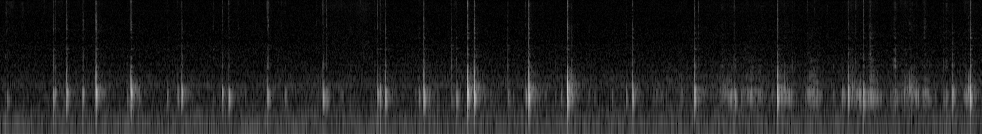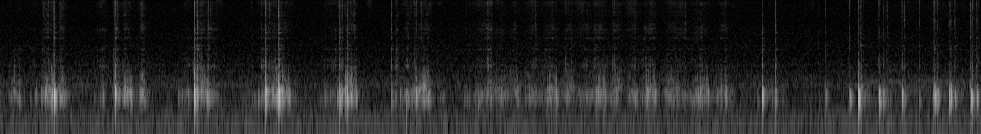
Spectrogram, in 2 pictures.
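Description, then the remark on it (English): Quiet, steady tapping on a glass jar of con queso cheese dip, made as ASMR: a long run of light, hollow clicks with a muted ringing tone, sometimes spaced out and sometimes in quick bursts. There is no talking. “Just make quiet tapping on jar noises.”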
